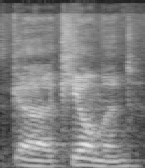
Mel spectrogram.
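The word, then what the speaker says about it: Ceolmund: My name is Kielmund, by the way.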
